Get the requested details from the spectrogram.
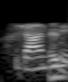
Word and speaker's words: Shanti: Uh, you studied under Adi Shante? That's Shanti? right. Yeah. – Shanti, and, yes, you you said it perfectly.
